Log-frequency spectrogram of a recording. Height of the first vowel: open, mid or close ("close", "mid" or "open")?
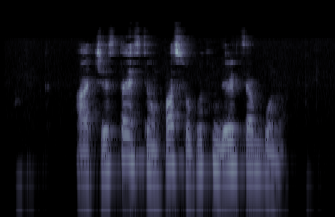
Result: open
